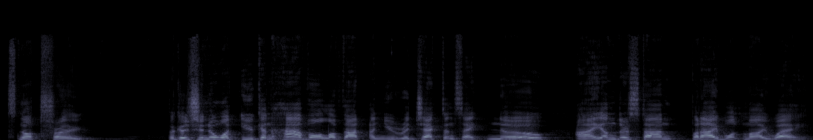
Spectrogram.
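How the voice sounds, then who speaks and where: A man's voice: high-pitched, measured pace, a bit bright. A man preaching a church sermon in an emphatic, exhorting manner, leaning on repetition and rhetorical questions.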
